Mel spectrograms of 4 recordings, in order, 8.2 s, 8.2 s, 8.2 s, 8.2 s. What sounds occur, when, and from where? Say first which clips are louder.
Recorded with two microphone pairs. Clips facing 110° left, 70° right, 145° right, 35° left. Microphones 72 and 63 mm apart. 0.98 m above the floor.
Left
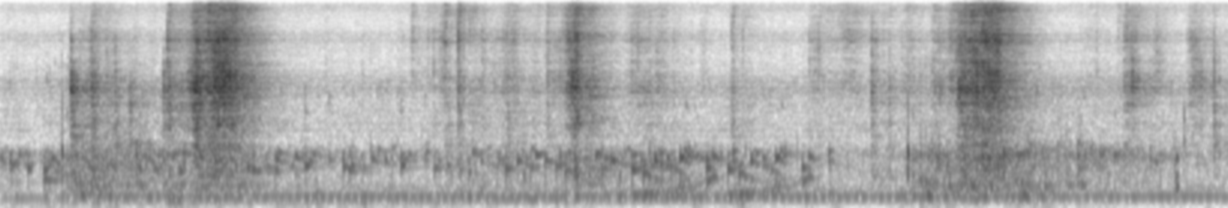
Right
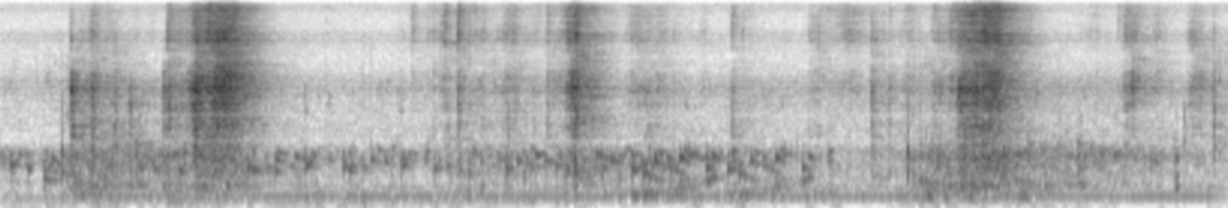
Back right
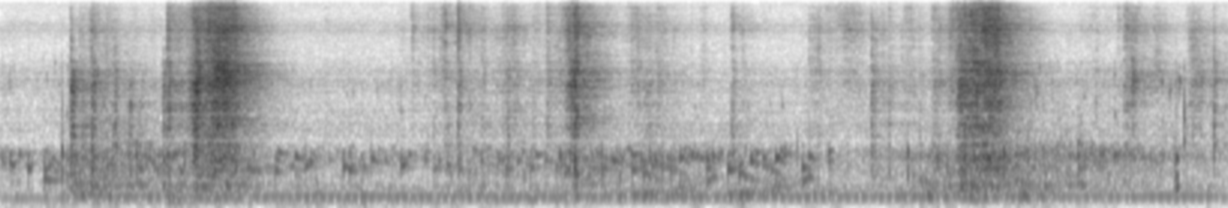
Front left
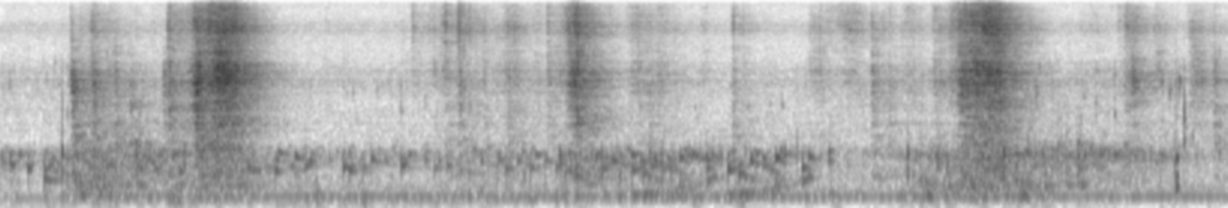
0.5 s tearing paper: right 1 dB, back right 5 dB; 135° right, 2 m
